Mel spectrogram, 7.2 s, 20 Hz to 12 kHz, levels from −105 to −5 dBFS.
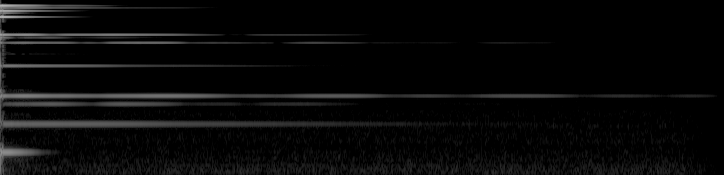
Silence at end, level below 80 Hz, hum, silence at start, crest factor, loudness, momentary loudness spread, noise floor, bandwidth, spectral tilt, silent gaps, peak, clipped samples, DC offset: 5.6 s; under -90 dBFS; none; 0 s; 28 dB; -39 LUFS; 22 LU; under -90 dBFS; 11.5 kHz; 4 dB/octave; none; -20 dBFS; under 0.1%; under 0.1%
